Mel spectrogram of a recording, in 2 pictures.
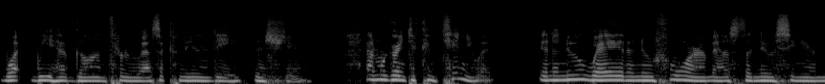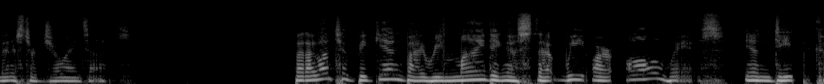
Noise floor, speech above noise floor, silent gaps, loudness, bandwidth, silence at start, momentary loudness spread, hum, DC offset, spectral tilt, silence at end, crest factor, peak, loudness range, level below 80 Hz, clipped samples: -81 dBFS; 48 dB; none; -34 LUFS; 11.5 kHz; 0 s; 11 LU; none; under 0.1%; -6 dB/octave; 0 s; 16 dB; -18 dBFS; 7 LU; -56 dBFS; under 0.1%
